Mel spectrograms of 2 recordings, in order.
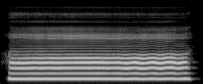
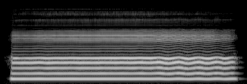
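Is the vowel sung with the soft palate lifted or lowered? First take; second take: lowered; lifted. First: The vowel is made with a lowered soft palate. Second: The vowel is made with a lifted soft palate. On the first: "Here's lowered" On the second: "Here's lifted"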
